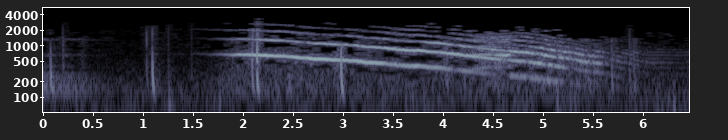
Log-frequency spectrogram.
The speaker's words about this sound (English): But why the siren? The only traffic out here is on horseback.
